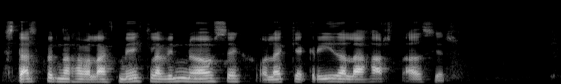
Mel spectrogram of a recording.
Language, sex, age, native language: Icelandic, male, 20-29, Icelandic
